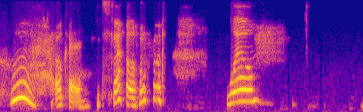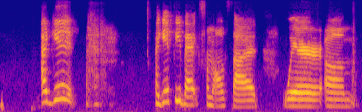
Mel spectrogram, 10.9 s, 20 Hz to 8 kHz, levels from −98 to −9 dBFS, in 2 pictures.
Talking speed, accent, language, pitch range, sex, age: 75 wpm, American, English, 185-230 Hz, female, 20-39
